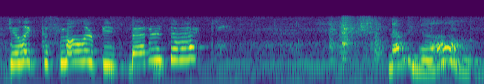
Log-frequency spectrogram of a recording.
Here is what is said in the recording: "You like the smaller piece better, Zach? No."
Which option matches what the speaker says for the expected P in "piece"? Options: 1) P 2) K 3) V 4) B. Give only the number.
4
